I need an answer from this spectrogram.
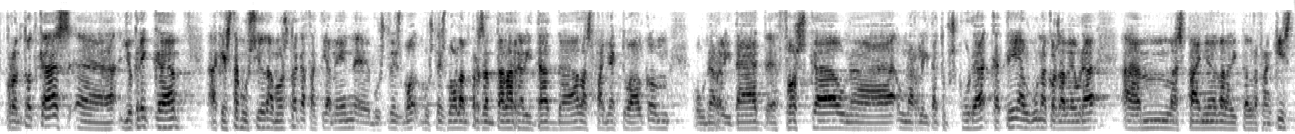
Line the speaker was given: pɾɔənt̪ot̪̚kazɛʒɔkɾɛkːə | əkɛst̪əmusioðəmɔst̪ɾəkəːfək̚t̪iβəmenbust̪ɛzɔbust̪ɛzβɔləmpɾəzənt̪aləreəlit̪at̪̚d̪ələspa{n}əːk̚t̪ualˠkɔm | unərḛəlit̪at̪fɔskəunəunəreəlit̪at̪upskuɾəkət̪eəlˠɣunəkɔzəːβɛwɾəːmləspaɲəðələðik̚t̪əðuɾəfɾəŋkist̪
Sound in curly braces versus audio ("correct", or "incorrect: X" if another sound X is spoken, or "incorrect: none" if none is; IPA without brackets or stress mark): incorrect: ɲ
